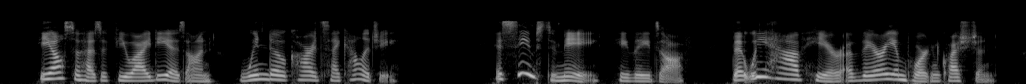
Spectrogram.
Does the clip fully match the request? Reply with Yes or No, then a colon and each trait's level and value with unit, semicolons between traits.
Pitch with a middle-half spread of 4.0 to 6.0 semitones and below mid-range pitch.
No: average, 5.2 semitones; high, 190 Hz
